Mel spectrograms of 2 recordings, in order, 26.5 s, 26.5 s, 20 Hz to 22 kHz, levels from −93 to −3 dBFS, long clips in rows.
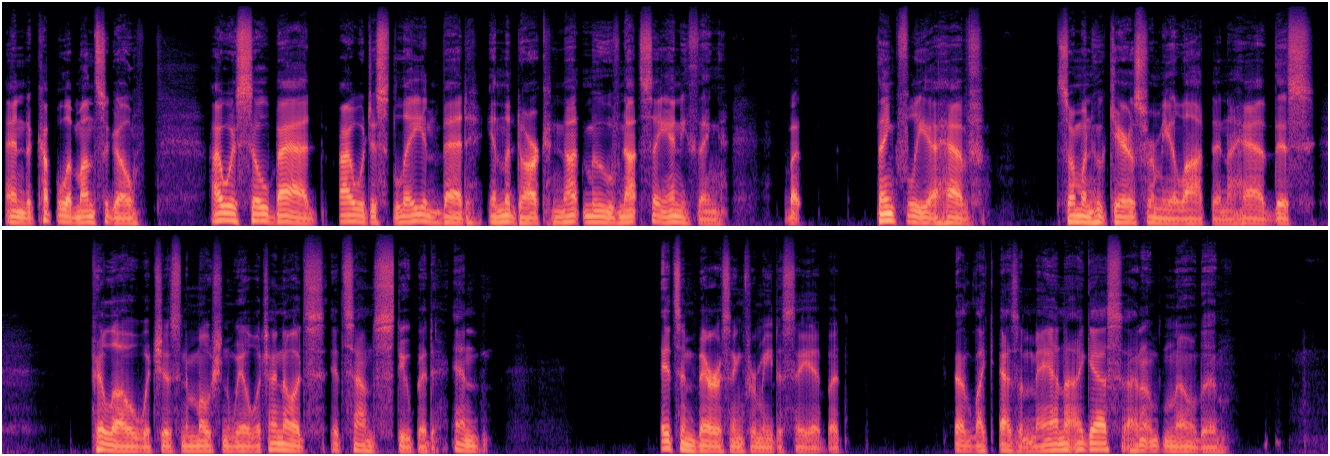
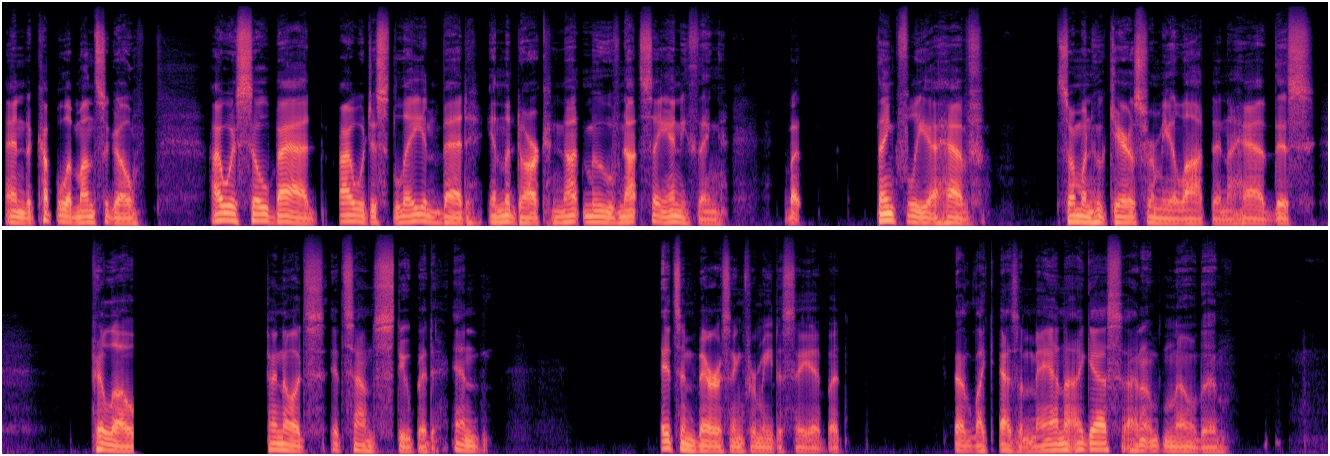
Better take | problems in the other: first | audio cutting out; at 15 s for 1.5 s

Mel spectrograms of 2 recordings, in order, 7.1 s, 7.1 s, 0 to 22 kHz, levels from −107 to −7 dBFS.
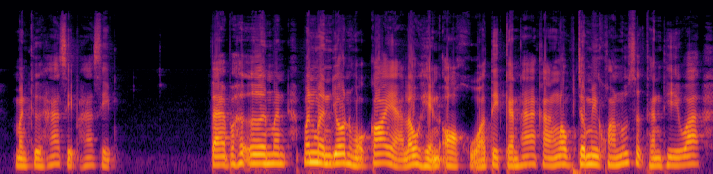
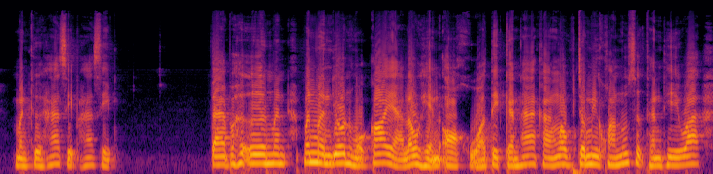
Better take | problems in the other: first | distortion; slight; 10 dB below the speech

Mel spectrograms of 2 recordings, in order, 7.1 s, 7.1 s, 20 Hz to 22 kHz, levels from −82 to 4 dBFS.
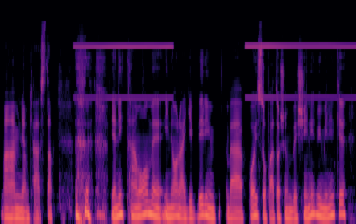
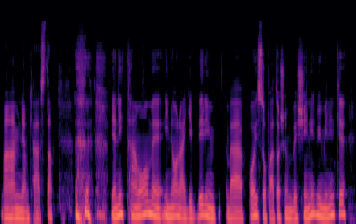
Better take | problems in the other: second | high-pitched whine; noticeable; from 1.5 to 3.5 s and from 5 s on; 10 kHz, 10 dB below the speech

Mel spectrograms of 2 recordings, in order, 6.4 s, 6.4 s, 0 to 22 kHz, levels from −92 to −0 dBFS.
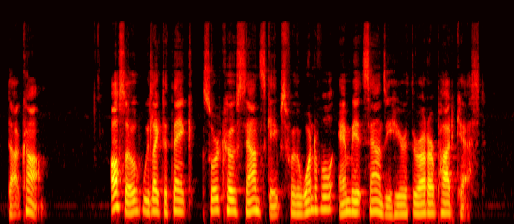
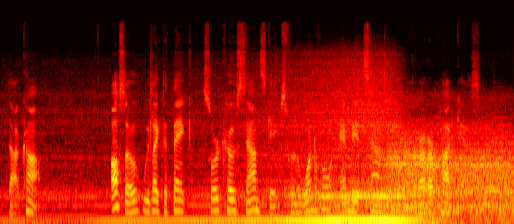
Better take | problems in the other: first | traffic noise; very loud; throughout; 3 dB above the speech

